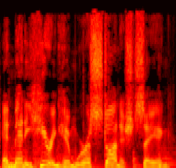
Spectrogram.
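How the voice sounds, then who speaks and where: A man narrating a dramatized scripture production with measured, expressive storytelling. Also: a little high. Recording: music behind the voice. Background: prominent background music.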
